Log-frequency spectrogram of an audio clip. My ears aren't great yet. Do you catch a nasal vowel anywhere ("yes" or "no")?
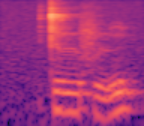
no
